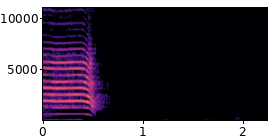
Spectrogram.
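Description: A sustained high note is slowed to a stop about half a second in, its pitch dropping steeply before it cuts out, as in a tape-stop effect. Near silence with a faint low hum follows.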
